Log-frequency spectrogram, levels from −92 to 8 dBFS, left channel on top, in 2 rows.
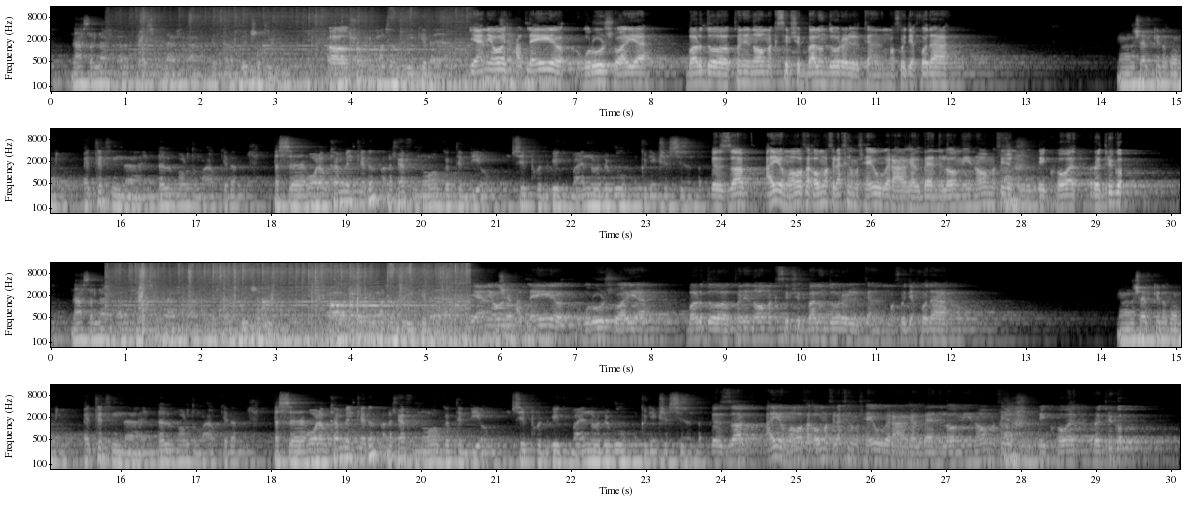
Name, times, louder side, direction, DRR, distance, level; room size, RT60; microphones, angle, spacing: voice 1, 0.3-3.0 3.4-6.6 14.2-15.2 15.5-23.8 27.7-28.2, equal, ahead, 5 dB, 0.4 m, -27 dB
sound 1, 0.7-5.6, right 4 dB, 90° right, 0.4 m, -26 dB
voice 2, 3.7-4.0 5.6-8.0 8.5-12.0 23.9-29.4, left 7 dB, 90° left, 15 dB, 0.3 m, -24 dB
10.5 x 10.0 x 3.3 m, 2.6 s
head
